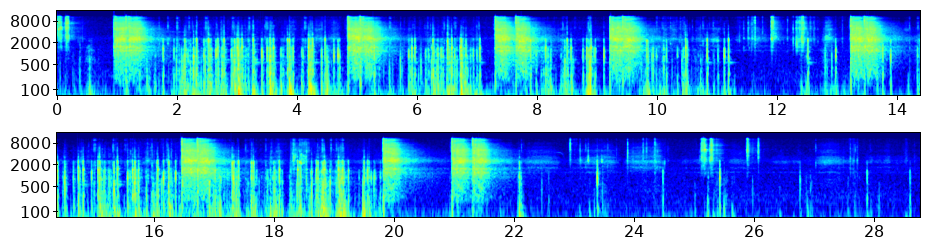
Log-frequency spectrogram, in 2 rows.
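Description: A 9mm CZ SP-01 Shadow pistol firing a string of shots, many in quick pairs, spread through a moving stage run. Between the shot groups there are quieter clicks and handling noise.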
